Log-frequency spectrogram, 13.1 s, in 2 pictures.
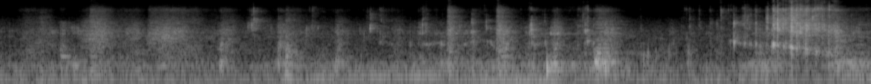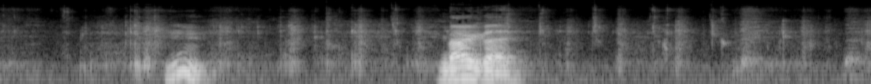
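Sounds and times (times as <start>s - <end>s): chewing crispy taco: 0.5s - 13.0s
loud bite crunch: 5.4s - 9.8s.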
